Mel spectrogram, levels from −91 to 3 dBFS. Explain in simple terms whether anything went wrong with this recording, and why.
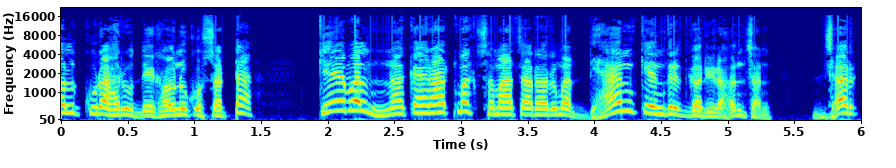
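From 1.14 s to the end there's a block size mismatch. Each block, probably 1024 samples, gets a tiny gap filled with silence, causing a steady 43 Hz buzz at near-normal speed.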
